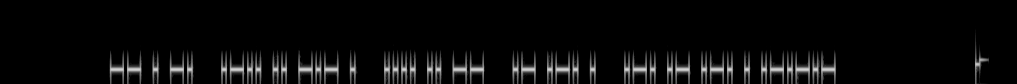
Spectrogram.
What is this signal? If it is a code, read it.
Morse code, heard as a keyed tone, about 28 wpm, 700 Hz. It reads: MEN LIKE HIM ARE RARE.
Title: Sentences from Top 1100 Words 28wpm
